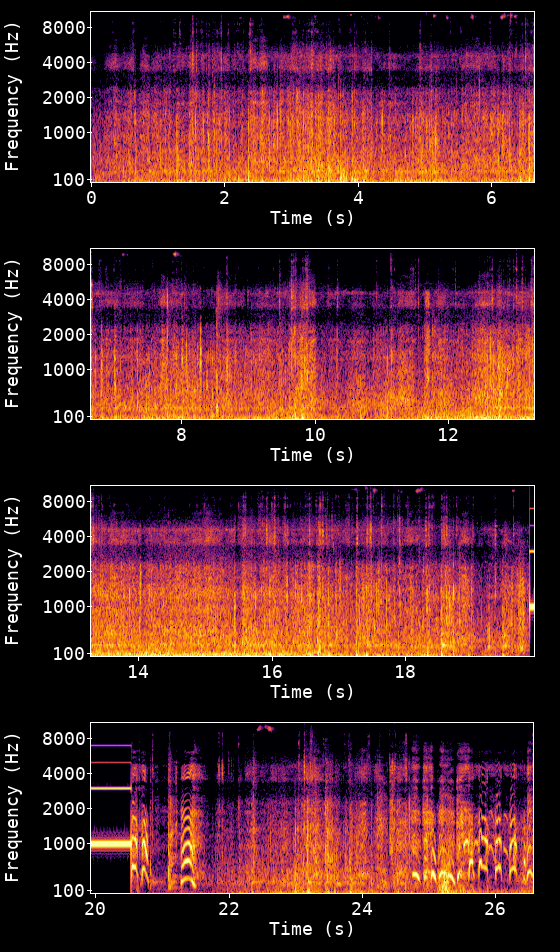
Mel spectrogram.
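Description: A mountain bike ridden fast down a dirt jump line: steady rushing wind on the helmet-mounted microphone over tyre and trail noise, with the odd clatter. About twenty seconds in, a loud, single-pitched electronic beep lasts half a second.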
